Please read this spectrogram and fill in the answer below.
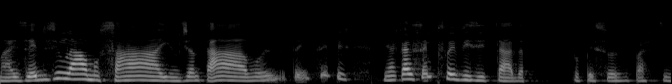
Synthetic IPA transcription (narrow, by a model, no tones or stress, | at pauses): mɐzelɪzvĩõlamõsajũʒɐ̃nt̪avɐ̃w̃t̪ḛ̃sẽmpɾɪ | mĩɲɐkazɐsẽmpɾɪfojvizit̪ad̪ɐ | poɾpesoɐzd̪ʊpaɾt̪i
